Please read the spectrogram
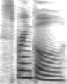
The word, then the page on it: sprinkle: spríŋkl; スプリンクゥ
